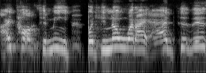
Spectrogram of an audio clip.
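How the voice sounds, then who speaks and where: Against a quiet background, a man speaks fairly slowly in an animated tone at an extremely high pitch. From Trinidad. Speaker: motivational speaker. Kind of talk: webinar presentation.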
